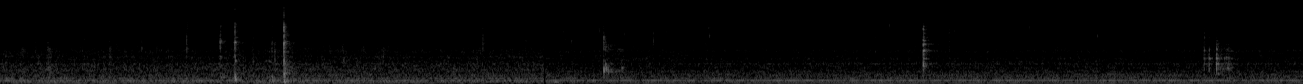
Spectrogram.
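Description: A few light, sharp clicks and clinks of kitchenware: tongs knocking against a frying pan and ceramic oven dishes while spaghetti is served. Underneath is a steady low hum.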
